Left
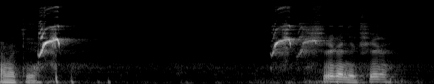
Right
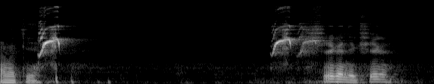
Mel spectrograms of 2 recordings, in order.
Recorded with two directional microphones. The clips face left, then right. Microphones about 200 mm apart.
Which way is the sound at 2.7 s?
50° left (ahead or behind).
